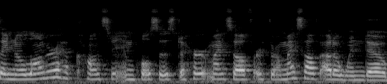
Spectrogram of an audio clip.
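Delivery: ordinary talk, nothing marked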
